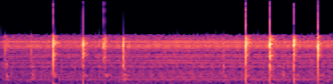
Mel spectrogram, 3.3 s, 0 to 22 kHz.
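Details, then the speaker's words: Late-1950s Japanese Londala tube radio, after swapping the 12BE6 with no change: constant mains hum with irregular sharp pops and crackles; 12AV6 detector/first audio stage suspected, later tested good, loose connection suspected. "oh so it's the 12a v6"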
